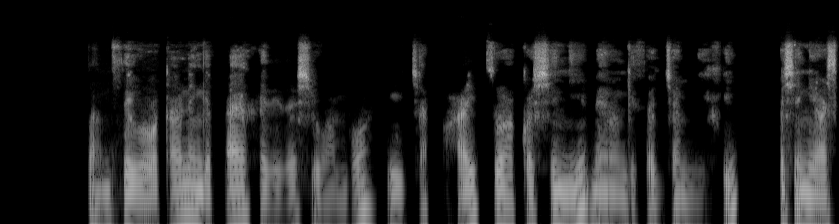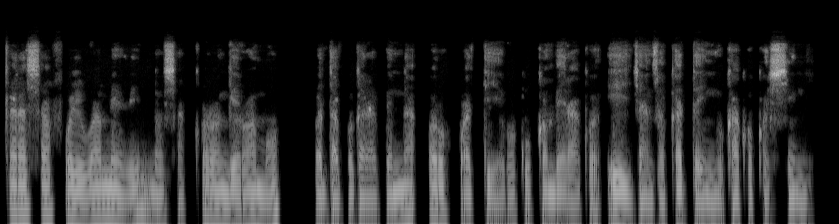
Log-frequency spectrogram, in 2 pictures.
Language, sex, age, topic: Oshiwambo, male, 18-24, agriculture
